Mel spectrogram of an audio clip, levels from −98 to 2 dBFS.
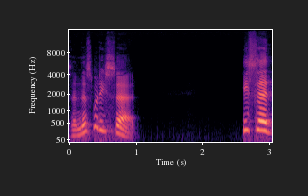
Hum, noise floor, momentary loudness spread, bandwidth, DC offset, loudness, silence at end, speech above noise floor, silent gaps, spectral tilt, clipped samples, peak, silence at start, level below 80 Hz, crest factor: none; -82 dBFS; 11 LU; 13 kHz; under 0.1%; -28 LUFS; 0 s; 57 dB; none; -4 dB/octave; under 0.1%; -10 dBFS; 0.05 s; -66 dBFS; 18 dB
